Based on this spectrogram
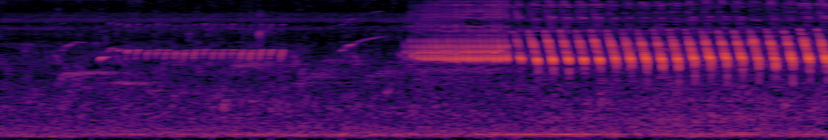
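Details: Canary inspiring others to sing: a faint, soft trilled phrase at first, then from the midpoint a loud, mechanical-sounding rapid trill of evenly repeated notes that continues to the end.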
